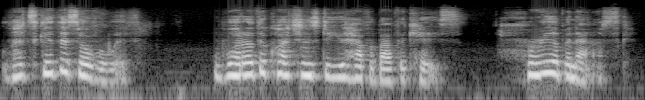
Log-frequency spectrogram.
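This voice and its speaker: A woman reader puts on a resentful, worn-out young female student from an audiobook. The voice is high, with a pained, sarcastic edge and emphatic delivery. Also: brisk, warm tone, close to an everyday voice. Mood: icy, defensive.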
